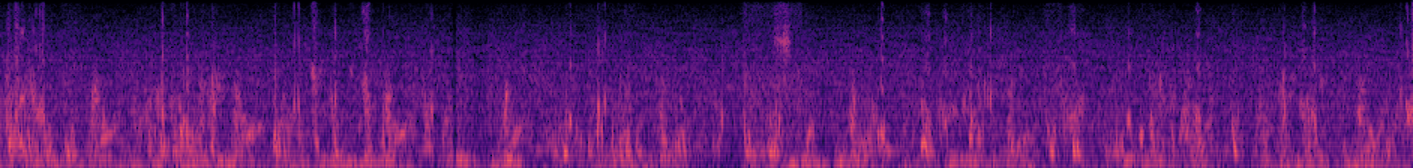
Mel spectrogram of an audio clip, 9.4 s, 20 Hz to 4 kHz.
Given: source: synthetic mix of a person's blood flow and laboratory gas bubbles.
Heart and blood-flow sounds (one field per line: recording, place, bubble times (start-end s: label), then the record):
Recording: Doppler ultrasound of blood flow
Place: precordium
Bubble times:
0.00-0.56 s: bubbles
0.93-1.51 s: bubbles
1.79-2.29 s: bubbles
2.33-2.66 s: bubbles
2.81-2.94 s: bubbles
3.64-4.31 s: bubbles
4.50-4.64 s: bubbles
4.73-4.85 s: bubbles
4.93-5.46 s: bubbles
5.72-5.96 s: bubbles
6.10-6.63 s: bubbles
6.95-7.25 s: bubbles
7.35-7.86 s: bubbles
7.93-8.04 s: bubbles
8.14-8.29 s: bubbles
8.41-8.47 s: bubbles
8.51-8.85 s: bubbles
9.23-9.42 s: bubbles
From the record:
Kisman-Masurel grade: 343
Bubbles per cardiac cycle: rolling drumbeat, 9 or more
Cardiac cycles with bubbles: 100%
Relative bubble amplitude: loud (0.450 to 0.775)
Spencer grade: 3 (all of the cardiac periods contain showers or single bubble signals, but not dominating or overriding the cardiac motion signals)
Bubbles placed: only in the low amplitude regions of the cardiac cycle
